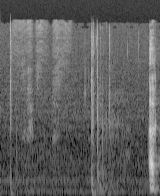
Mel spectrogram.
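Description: Chalk writing on a chalkboard: a faint run of short taps and scratches as a word is written out stroke by stroke, with one slightly sharper tap about a second in.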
